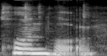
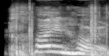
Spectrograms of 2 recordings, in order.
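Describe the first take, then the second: First: The first syllable sounds like 'corn'. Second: The first syllable sounds like 'coin'. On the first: The speaker calls it wrong. "not Cornhor" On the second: The speaker calls it right. "not Cornhor"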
